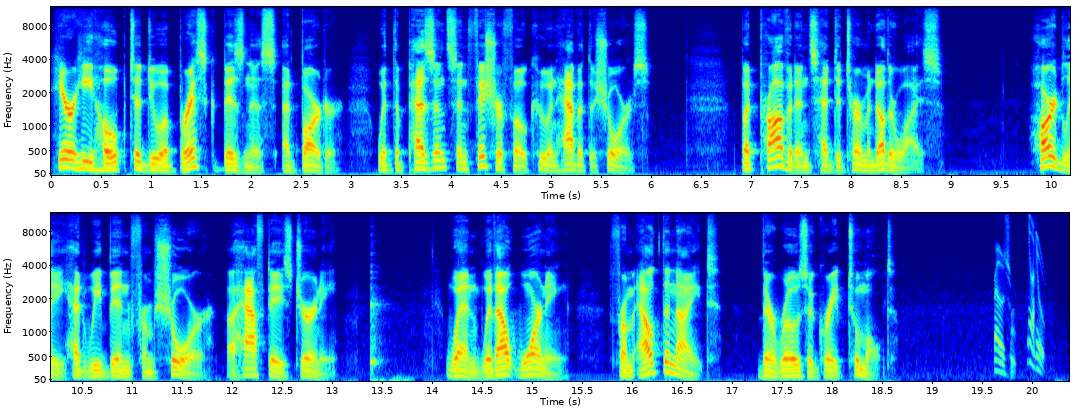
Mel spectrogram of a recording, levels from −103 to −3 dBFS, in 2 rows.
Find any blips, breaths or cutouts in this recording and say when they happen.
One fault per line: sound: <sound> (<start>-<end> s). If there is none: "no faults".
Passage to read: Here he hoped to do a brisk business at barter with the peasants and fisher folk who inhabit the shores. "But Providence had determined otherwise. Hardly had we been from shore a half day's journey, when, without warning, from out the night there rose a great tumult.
sound: tap (13.4-13.8 s)
sound: chirp (19.6-20.1 s)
